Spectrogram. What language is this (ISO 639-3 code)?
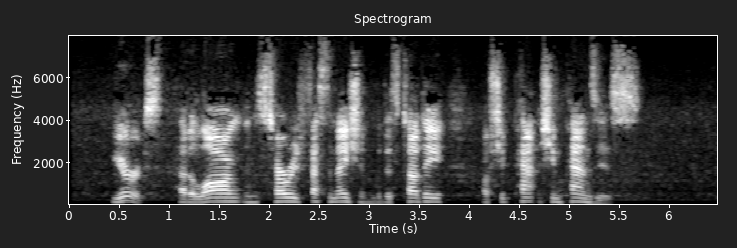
eng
